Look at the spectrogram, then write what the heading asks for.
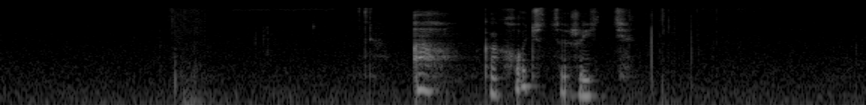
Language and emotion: Russian, sad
